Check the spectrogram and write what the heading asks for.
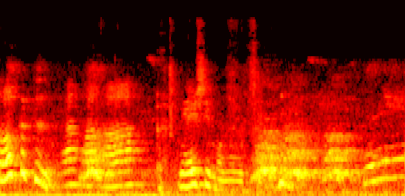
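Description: A Rottweiler vocalizing in a string of short, wavering calls while being petted, mixed with a woman's voice. A steady low hum runs under the first half.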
